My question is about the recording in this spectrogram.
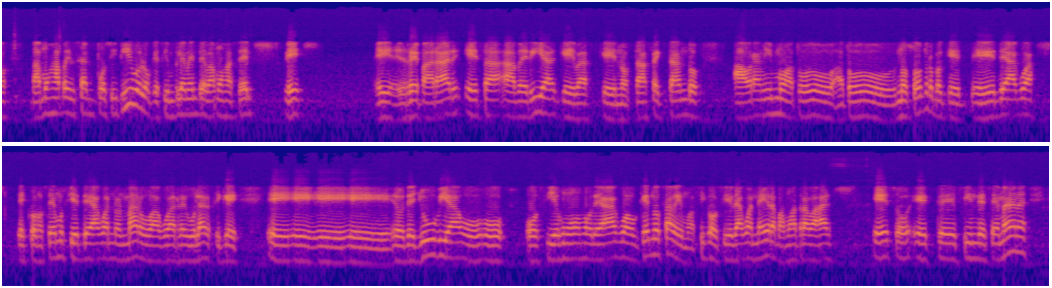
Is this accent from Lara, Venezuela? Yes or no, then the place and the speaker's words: yes; Lara, Venezuela; para que los lareños estemos conscientes y seguros de que nuestras aportaciones llegaron donde tenía que llegar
